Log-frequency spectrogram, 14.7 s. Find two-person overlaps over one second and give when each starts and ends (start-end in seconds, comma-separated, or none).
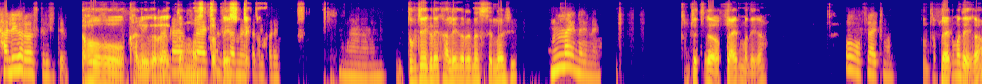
2.2-4.0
